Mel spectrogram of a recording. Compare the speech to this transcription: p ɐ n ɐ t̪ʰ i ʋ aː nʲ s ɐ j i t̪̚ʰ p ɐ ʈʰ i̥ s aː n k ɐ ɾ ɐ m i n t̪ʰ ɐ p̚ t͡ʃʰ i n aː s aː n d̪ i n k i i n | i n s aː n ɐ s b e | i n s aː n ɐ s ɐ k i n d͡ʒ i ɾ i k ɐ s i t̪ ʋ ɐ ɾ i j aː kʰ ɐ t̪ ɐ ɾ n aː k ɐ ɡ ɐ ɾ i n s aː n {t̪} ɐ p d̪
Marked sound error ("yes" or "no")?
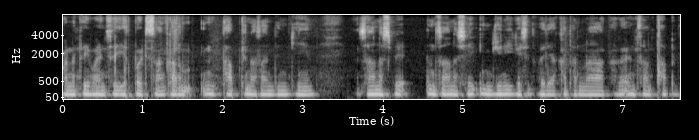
yes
